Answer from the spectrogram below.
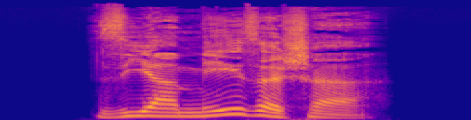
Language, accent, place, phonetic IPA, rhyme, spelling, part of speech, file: German, Germany, Berlin, [zi̯aˈmeːzɪʃɐ], -eːzɪʃɐ, siamesischer, adjective, De-siamesischer.ogg
- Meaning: inflection of siamesisch: 1. strong/mixed nominative masculine singular 2. strong genitive/dative feminine singular 3. strong genitive plural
